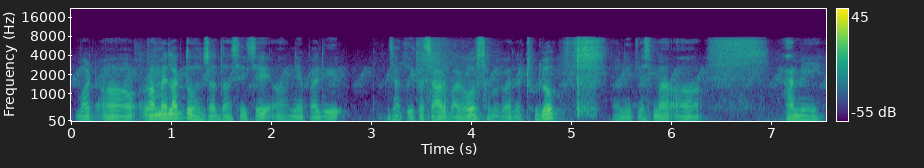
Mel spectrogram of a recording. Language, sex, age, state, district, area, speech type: Nepali, male, 18-30, West Bengal, Darjeeling, rural, spontaneous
